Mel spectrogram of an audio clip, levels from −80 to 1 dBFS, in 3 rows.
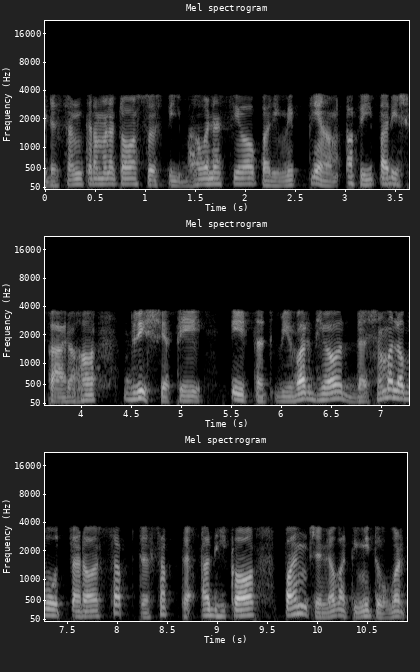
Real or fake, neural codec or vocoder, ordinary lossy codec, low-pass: fake; codec, 44.1 kHz, 3.4 kbps, Pupu-Codec; none; 3.6 kHz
